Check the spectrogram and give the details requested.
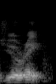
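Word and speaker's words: juré: It was some music that they called Jure, Jure, with an accent on the E.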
